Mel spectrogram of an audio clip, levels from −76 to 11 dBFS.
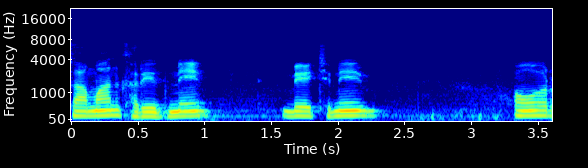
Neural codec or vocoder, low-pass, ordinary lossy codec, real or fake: codec, 16 kHz, 1 kbps, X-Codec, HuBERT features, trained on LibriSpeech; 7.2 kHz; none; fake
